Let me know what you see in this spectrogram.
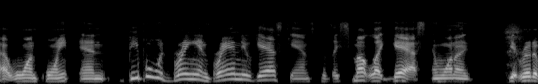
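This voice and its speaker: A loud, high-pitched male voice with an American accent and lively intonation, in a dry, close sound with no echo. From Pennsylvania, Lancaster County. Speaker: farmer with traveling animals. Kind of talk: casual interview.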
